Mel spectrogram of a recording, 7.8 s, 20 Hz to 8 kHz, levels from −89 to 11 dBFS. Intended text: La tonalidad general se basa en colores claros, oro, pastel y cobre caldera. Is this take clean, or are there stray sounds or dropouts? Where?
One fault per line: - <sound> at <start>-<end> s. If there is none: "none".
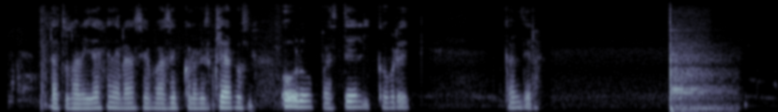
- thud at 6.7-7.4 s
